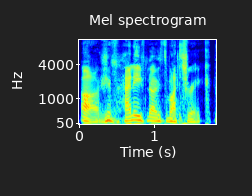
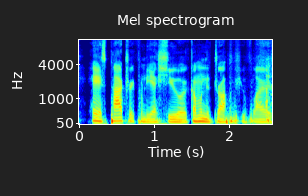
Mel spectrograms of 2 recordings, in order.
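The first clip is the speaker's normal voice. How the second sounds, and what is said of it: Poor put-on Irish accent. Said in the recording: “the Irish accent is so warm and welcoming ... When I put an Irish accent on, even though it was really poor”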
